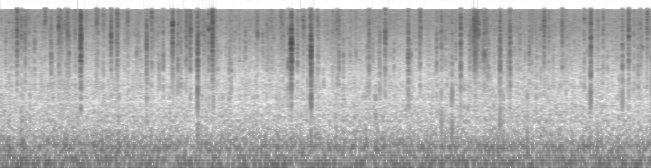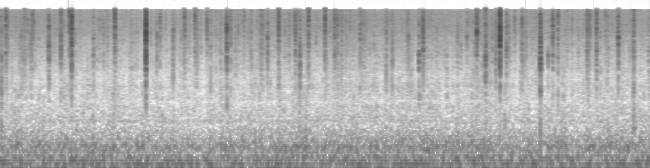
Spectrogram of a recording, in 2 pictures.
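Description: Logs crackle and pop in a fire.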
